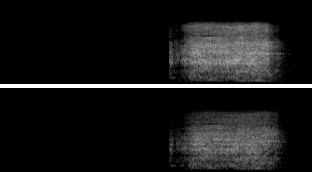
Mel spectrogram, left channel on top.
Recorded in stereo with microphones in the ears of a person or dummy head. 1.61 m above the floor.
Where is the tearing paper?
65° left (ahead or behind), 5.5 m.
